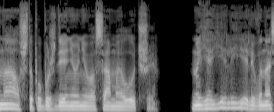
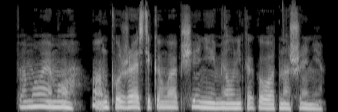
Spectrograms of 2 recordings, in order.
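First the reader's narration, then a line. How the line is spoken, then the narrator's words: Weak, irritating little voice. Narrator (Russian): продолжал Энди своим слабым, раздражающим голоском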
